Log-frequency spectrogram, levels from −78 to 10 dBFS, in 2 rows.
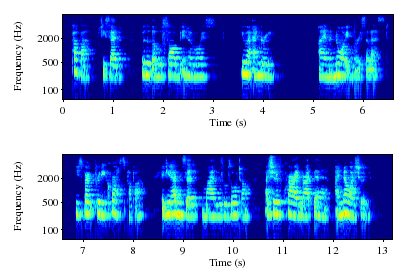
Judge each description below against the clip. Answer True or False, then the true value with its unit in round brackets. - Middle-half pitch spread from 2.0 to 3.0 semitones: True (2.5 semitones)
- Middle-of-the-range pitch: False (220 Hz)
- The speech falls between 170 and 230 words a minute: True (180 wpm)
